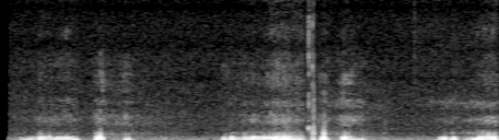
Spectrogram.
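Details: Sleeping dog snoring loudly: rattling snores roughly one every two seconds, with snorting breaths in between.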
